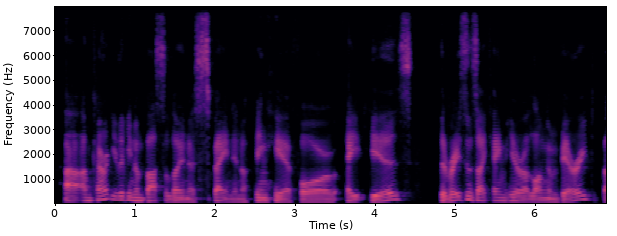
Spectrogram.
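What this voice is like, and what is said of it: New Zealand-Australian accent. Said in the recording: “I'm from New Zealand, but partly grew up in Australia too. So that means to New Zealanders, I sound Australian, and to Australians, I sound New Zealandish, like a New Zealander.”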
